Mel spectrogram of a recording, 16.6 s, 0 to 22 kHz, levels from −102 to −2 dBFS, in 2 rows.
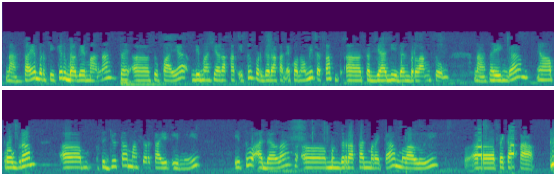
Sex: female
